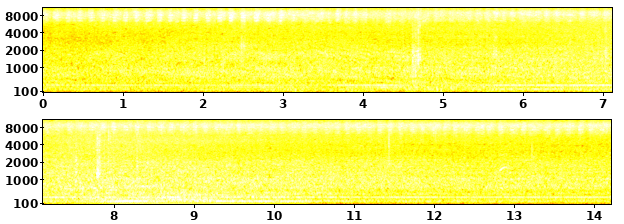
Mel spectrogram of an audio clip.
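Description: Steady low hum of a motor vehicle's engine that swells to its loudest about eight seconds in and fades again by about eleven seconds, over a faint high hiss.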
